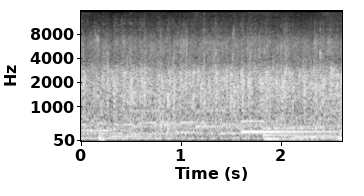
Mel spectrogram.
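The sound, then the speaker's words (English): A church audience claps hands for Moses during a sermon, a dense, steady wash of applause that lasts throughout, with faint sustained low musical tones humming underneath. “Clap your hands for Moses.”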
